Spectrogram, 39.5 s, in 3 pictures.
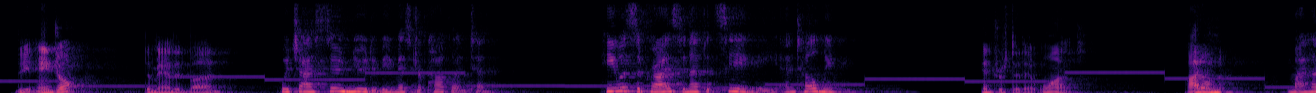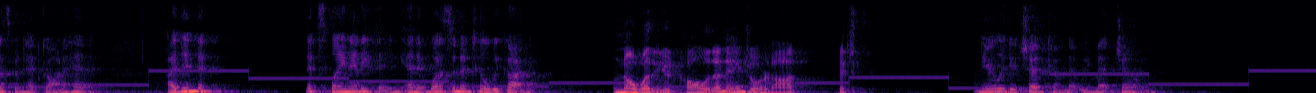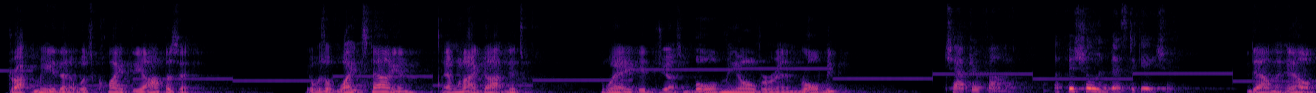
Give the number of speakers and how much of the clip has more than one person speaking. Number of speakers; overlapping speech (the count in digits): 2, no overlap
